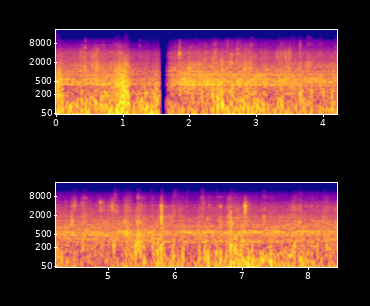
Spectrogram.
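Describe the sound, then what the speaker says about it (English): Steady broadband wind rush buffets the microphone while an e-bike rolls along country lanes on a hot day, loud and continuous through the whole stretch with one brief dropout. "Wind's picked up a bit."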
